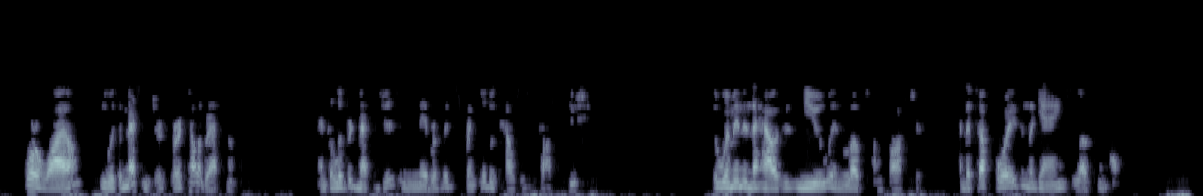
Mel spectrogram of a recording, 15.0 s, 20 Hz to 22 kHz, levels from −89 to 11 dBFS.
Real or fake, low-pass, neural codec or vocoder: real; 3.6 kHz; none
